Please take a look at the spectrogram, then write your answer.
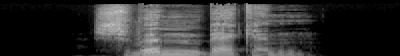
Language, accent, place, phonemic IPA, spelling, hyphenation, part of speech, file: German, Germany, Berlin, /ˈʃvɪmˌbɛkn̩/, Schwimmbecken, Schwimm‧be‧cken, noun, De-Schwimmbecken.ogg
- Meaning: swimming pool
